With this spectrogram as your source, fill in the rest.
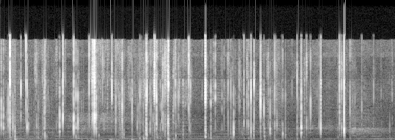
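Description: Long acrylic nails on both hands tap and scratch the hollow, bare silver metal mesh grille of a large condenser microphone. The result is a rapid, uneven stream of dry, crackly clicks and scraping crunches, bright and thin with almost no low end. Each tick dies away instantly.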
